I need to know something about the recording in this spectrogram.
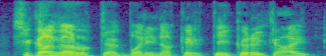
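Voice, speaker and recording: A man playing a scheming, secretive, moneyed boss in an Ilocano audio drama, with a husky voice and a Filipino accent. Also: high-pitched, normal speed, fairly bright tone, dry recording. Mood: secretive, commanding.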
